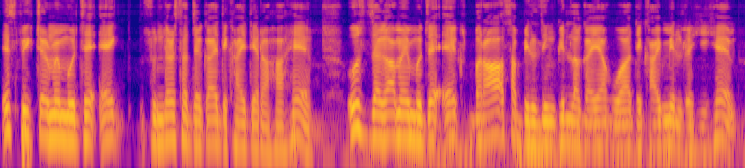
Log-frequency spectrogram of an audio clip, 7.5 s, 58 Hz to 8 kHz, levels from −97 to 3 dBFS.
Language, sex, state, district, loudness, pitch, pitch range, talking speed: Hindi, male, Arunachal Pradesh, Lower Dibang Valley, -17 LUFS, 125 Hz, 110-135 Hz, 210 wpm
